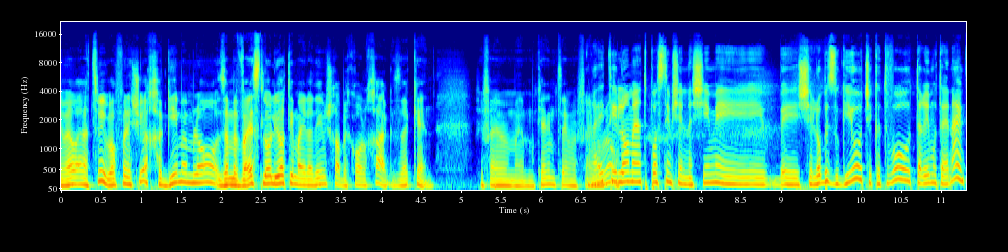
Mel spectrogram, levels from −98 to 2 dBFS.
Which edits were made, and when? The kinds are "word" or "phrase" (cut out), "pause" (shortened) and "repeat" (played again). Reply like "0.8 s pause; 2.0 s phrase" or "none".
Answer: none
